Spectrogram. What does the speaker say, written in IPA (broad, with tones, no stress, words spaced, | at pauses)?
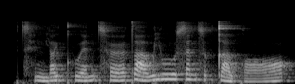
t͡sʰɪ˨˩ŋjɐ˥jkʷʰɛː˨˥n t͡sʰœː˨˥t̪aː˨˥wjuː˥ sɐ˥nsʊ˨˥k̚t̪aː˨˩w kɔː˨˥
